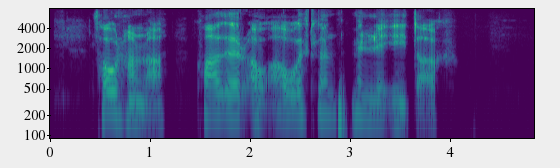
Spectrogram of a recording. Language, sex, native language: Icelandic, female, Icelandic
